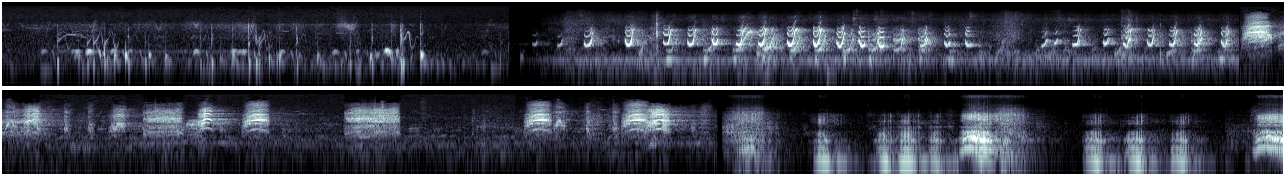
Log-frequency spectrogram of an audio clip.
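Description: A run of animal sounds: faint crackling display sounds of greater sage-grouse on a lek, then a colony of large wading birds calling, first a fast rattling run of about five calls a second and then separate harsh calls. Near the end come deep low grunts.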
